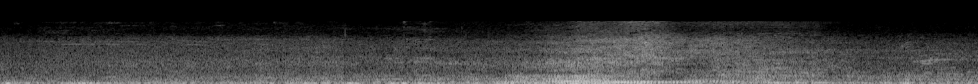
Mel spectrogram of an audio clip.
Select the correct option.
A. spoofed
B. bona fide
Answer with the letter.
B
